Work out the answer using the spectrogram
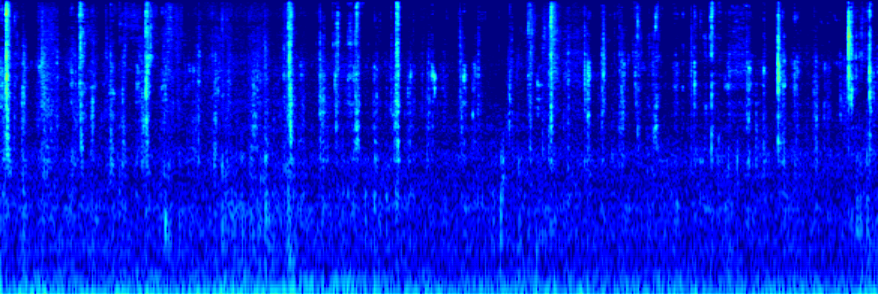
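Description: A person chewing food close up, with many small irregular clicks from the mouth, over a steady low rumble.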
